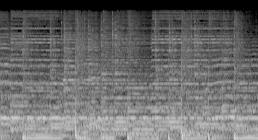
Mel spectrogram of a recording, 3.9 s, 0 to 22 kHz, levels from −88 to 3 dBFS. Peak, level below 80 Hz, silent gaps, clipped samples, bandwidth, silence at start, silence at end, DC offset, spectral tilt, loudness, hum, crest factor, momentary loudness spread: 0 dBFS; -26 dBFS; none; under 0.1%; 16 kHz; 0 s; 0 s; 0.3%; -5 dB/octave; -18 LUFS; none; 18 dB; 1 LU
